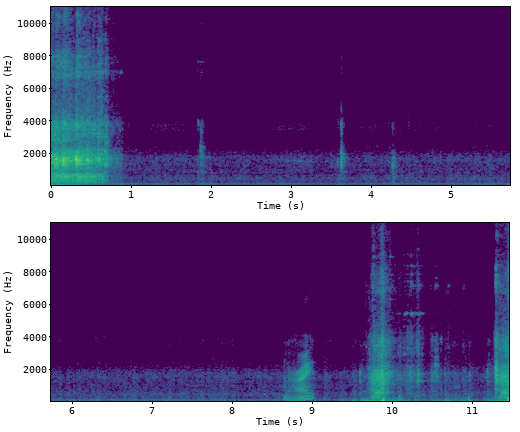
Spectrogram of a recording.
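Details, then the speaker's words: Craftsman Speed Start trimmer power head, after carburetor and fuel line replacement, choke on, primer bulb pumped, throttle cable off: a long quiet stretch, then a few sharp pull-cord rips with no firing. Won't start; owner suspects flooding. "right no that's not good well we do know it runs I think I may have flooded it"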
